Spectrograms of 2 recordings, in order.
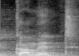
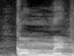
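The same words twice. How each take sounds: First: कमिट with only one m sounded; कमिट without doubling the m; single-m pronunciation. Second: कमिट with both m's sounded; कमिट wrongly split on a doubled m; wrong double-m pronunciation. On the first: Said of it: "एक ही म पढ़ा रहा है". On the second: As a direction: say कमिट as kam-mit, doubling the m. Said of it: "कमिट नहीं". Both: Shown as a demonstration.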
